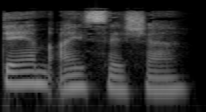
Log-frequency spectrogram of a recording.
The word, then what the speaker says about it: De Amicitia: We finished Livy and De Senectude and are now engaged with De Amicitia, pronounced Dam Isitia.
